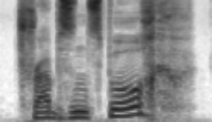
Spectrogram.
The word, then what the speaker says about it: Trabzonspor: Trabzonspor.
